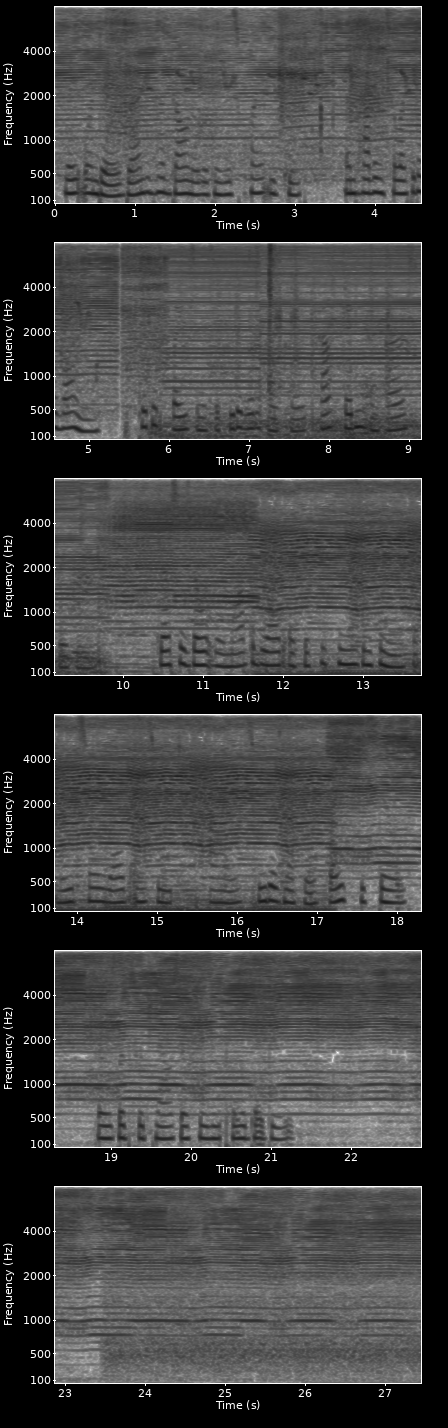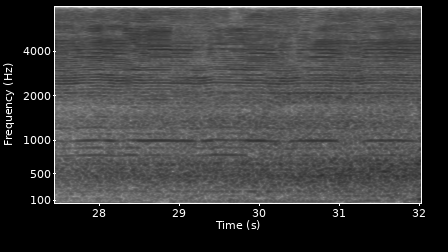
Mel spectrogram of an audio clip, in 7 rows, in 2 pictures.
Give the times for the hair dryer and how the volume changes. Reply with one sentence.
You can hear the hair dryer from 23.4 to 32.0 s, getting louder.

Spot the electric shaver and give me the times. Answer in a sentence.
You can hear the electric shaver from 0.0 to 32.0 s.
